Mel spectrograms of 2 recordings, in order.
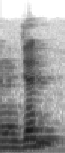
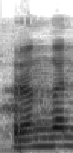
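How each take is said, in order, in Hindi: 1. बीच का व्यंजन 'j' की आवाज़ है। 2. बीच का व्यंजन कड़ी 'g' आवाज़ है। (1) "जे आना चाहिए था, रंजन ही बोल लेता हूं मैं" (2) "आगे रंगन रंगन बोलेंगे"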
